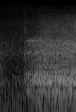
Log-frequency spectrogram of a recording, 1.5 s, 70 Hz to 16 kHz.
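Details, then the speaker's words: 2024 Flagstaff Shamrock 233S travel trailer furnace, heat turned up at the thermostat: a soft whoosh of air spins up and settles into an even hum. Furnace blower running normally. "all right you hear that running I'm going to shut that heat off and it's actually going to take a few minutes before that fan will shut off"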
